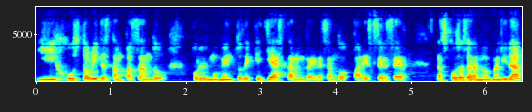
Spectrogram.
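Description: With an unremarkable speaking voice, a man talks at a fairly quick pace, fairly high in pitch and with fairly even intonation. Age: 30s. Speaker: executive recruiter. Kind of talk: interview.

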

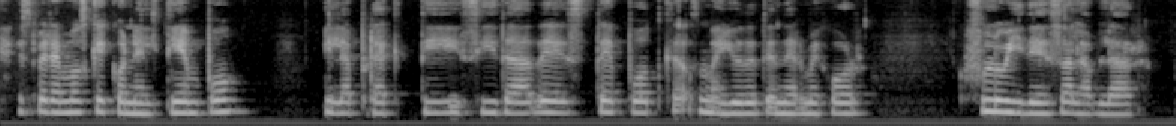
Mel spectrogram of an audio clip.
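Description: A woman with a Mexican accent speaks at a fairly slow pace in a fairly high pitch, her dark, mellow tone held in a monotone, flat intonation. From Mexico. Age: 20s. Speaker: podcast host. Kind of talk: casual monologue. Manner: unscripted, hesitant.

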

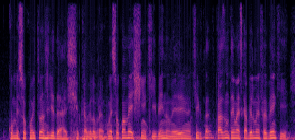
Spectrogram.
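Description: Speaking at a very fast pace with hardly any pauses, a man keeps a fairly high pitch, fairly even intonation and very even loudness. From Teresina, Piauí, Brazil. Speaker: state politician. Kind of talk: interview.

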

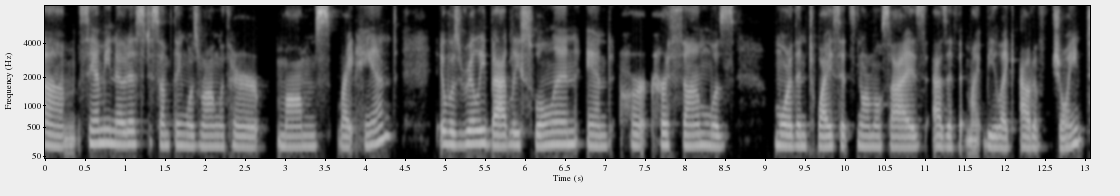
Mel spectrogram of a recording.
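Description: A woman's plain, everyday voice at medium pitch, fairly slow and fairly even in intonation, in a very clean recording with a silent background and a dry, close sound with no echo. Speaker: true crime podcast host. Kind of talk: true-crime narration, read steadily from a script with quoted dialogue. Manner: conversational and casual in intros, rambling and self-correcting; even, storytelling pace in narration, gravely indignant about the killers.

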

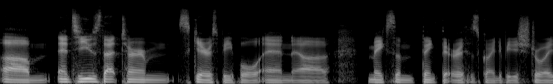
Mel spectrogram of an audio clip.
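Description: A man talks at a moderate pace in an unremarkable speaking voice, pitched fairly low. The recording is very clean with a silent background, and the sound is dry and close with no echo. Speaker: podcast co-host. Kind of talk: casual banter. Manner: joking, sarcastic.

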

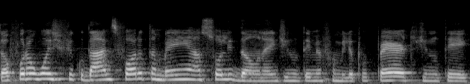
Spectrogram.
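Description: Dark, mellow tone from a woman, its pitch varying in an ordinary way. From Brazil, interior of Goiás. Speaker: Olympic wrestler. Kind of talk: interview.

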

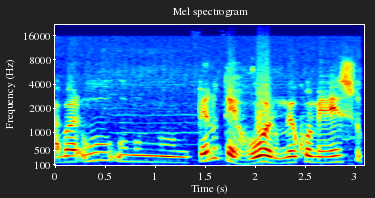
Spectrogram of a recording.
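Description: A man's voice over noticeable background noise. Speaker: comic book author. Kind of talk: casual chat.

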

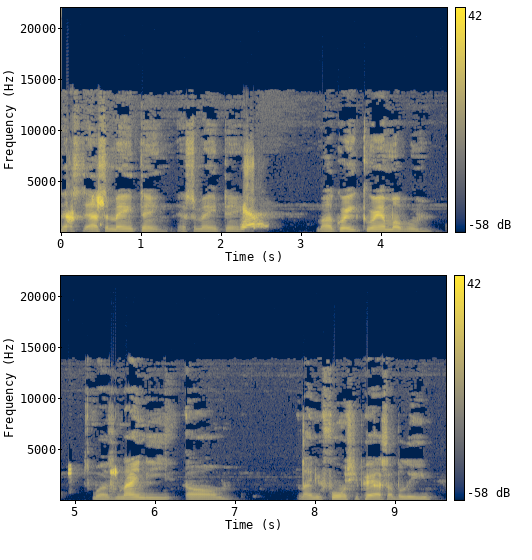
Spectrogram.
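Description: Bright and sharp in tone, a man talks at medium pitch with ordinary pitch variation. His pace is very slow, with long, frequent pauses. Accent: Brooklyn. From New York, Brooklyn. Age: 40s. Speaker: podcast host. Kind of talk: casual interview.

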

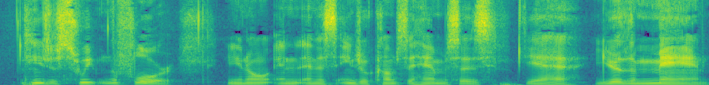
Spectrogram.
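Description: A man talks in a plain, everyday voice at a fairly low pitch. His pitch variation is ordinary. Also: moderate pace. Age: 40s. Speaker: faith-based self-help podcaster. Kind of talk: motivational Bible teaching monologue. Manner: conversational, repetitive.

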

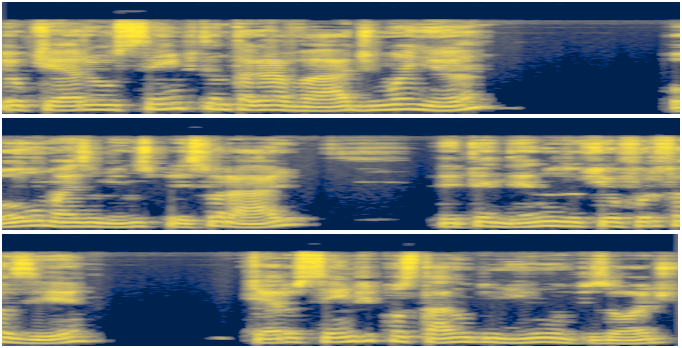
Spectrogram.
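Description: Speaking in a dark, mellow tone, a man with a fairly high pitch keeps a moderate pace, ordinary pitch variation, very even loudness, and long, frequent pauses. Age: 20s. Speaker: podcast host and musician. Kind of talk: casual solo podcast monologue.

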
